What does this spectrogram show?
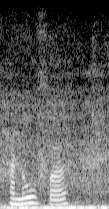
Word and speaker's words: Hannover: I'm on my way to Hanover again, Hannover in German, if you want to learn German and the correct pronunciation of cities and stuff.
